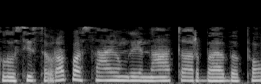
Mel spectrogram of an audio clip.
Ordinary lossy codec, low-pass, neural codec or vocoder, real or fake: MP3, 24 kbps; 7.2 kHz; codec, 24 kHz, 6 kbps, HILCodec; fake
